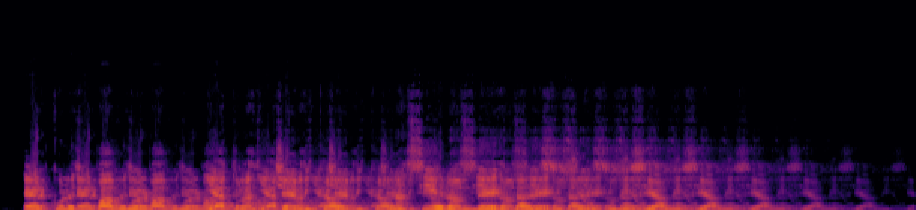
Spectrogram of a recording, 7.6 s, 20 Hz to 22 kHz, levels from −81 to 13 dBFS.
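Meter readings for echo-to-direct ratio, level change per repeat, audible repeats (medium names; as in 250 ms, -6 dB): -3.0 dB, -6.5 dB, 5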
